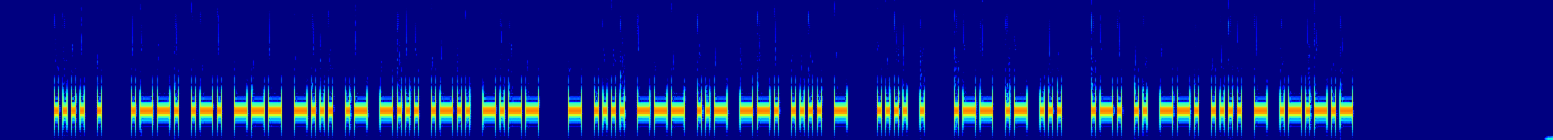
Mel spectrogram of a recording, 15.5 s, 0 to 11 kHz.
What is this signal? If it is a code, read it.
Morse code, heard as a keyed tone, about 28 wpm, 700 Hz. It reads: HE PROBABLY THOUGHT HE WAS RIGHT.
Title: Sentences from Top 1000 Words - Review Part 4 - 28wpm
